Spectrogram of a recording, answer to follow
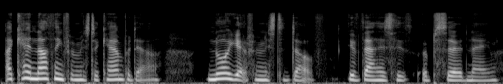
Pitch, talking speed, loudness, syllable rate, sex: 210 Hz, 190 wpm, -18 LUFS, 5.0 syllables/s, female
